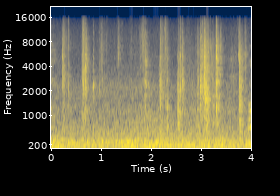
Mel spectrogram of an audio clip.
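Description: A deck of tarot cards shuffled by hand: an irregular, quick run of card snaps and slaps.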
